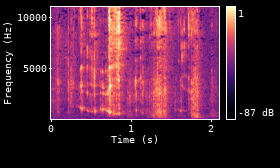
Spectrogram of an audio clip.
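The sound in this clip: Crunchy bites and chewing of a swirl-shaped karinto, a light, crisp, mildly sweet fried dough snack. Several faint crackling crunches come in irregular succession with no talk.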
